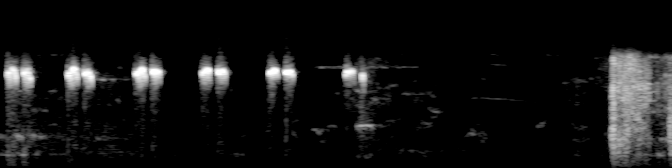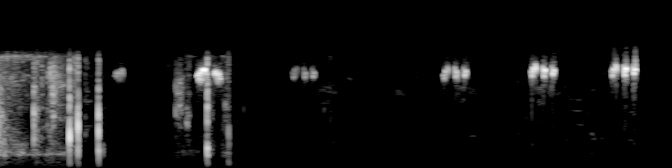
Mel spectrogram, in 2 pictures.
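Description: A quail repeats short, bright, clipped chirps in a steady series, with a brief rustling burst midway.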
